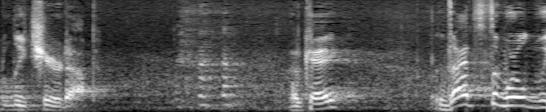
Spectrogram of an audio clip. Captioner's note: laugh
